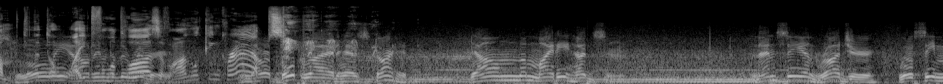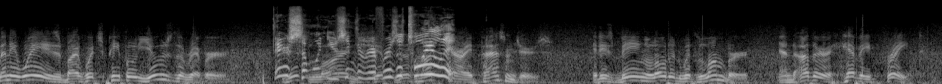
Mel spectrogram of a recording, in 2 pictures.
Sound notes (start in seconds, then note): 2.4 laughs; 12.3 kid voice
